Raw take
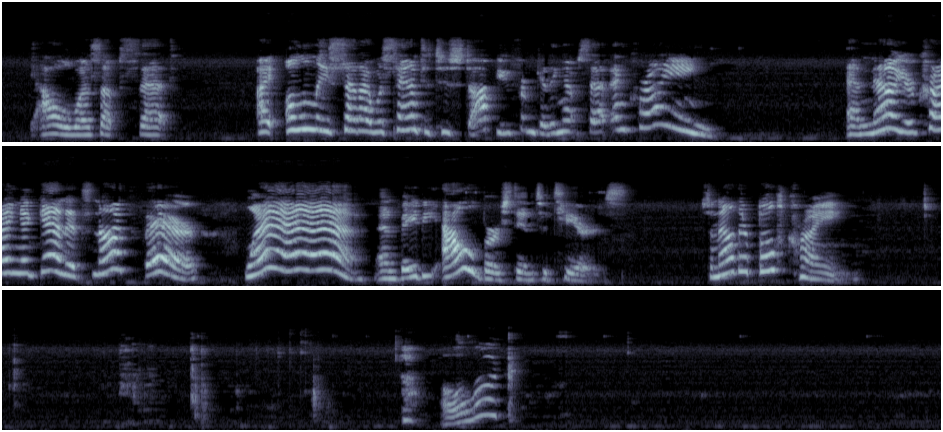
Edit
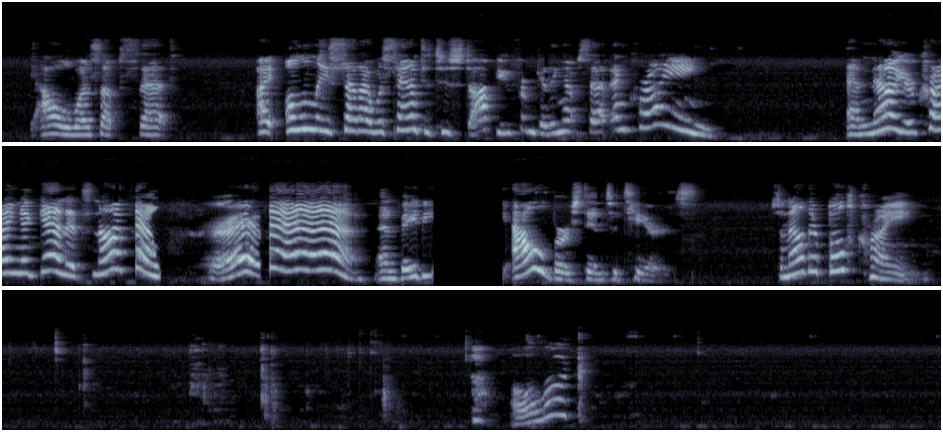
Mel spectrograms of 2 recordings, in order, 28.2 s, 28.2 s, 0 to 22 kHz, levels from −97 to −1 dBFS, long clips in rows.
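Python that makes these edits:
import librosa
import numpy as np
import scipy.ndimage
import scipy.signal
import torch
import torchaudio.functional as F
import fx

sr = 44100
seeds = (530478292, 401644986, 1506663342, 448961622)

y = fx.edit(x, sr, fx.reverse_span(start_s=10.73, length_s=1.34),
    fx.insert_silence(at_s=13.7, length_s=0.7),
    fx.clip_gain(start_s=15.07, length_s=0.41, db=-7.0), tone=tone)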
